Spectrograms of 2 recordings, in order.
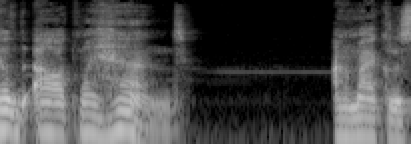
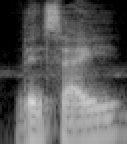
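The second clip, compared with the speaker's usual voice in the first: ordinary delivery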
